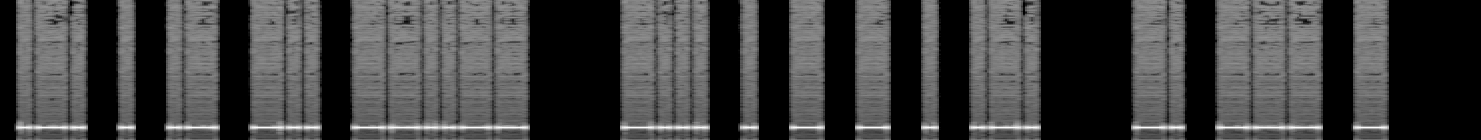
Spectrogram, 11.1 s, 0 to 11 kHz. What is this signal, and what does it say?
Morse code, heard as a keyed tone, about 18 wpm, spaced as for 15 wpm, 1000 Hz. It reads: READ, BETTER NOT
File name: qotdfiles / 15wpm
